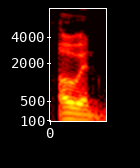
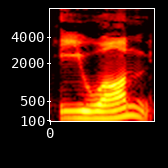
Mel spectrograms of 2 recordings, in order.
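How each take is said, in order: First: The name is said as "Owen". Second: The name is said as "Ewan". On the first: The speaker calls it right. "it's actually pronounced Owen" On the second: The speaker calls it wrong. "it looks like Ewan"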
